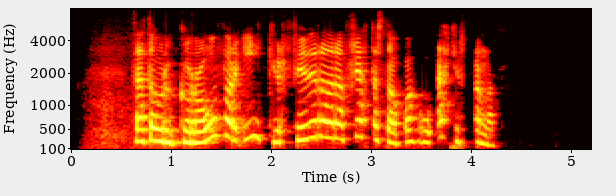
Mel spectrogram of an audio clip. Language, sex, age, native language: Icelandic, female, 40-49, Icelandic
